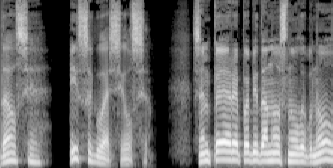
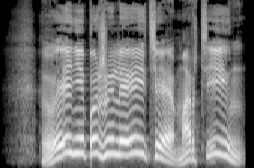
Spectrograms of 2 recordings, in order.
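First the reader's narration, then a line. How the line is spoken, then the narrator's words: Shouting after someone. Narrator (Russian): крикнул он мне в спину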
